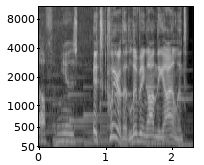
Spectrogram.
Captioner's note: voiceover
